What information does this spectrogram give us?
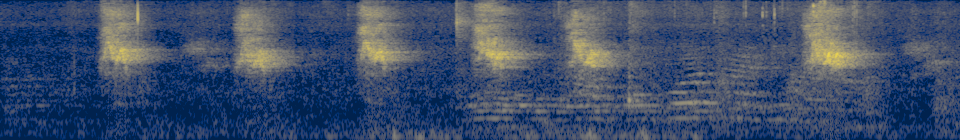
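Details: Sparrow calling inside a house: six short, bright chirps spaced under a second apart, with faint low voices murmuring in the background.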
